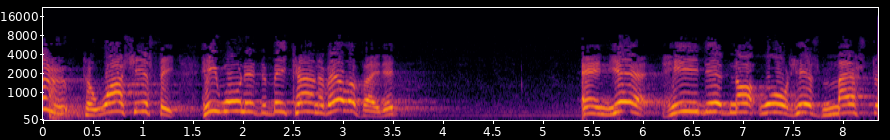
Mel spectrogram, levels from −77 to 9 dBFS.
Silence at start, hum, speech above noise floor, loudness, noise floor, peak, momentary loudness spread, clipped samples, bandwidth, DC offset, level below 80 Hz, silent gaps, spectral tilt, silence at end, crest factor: 0 s; none; 35 dB; -15 LUFS; -50 dBFS; -2 dBFS; 6 LU; under 0.1%; 7.8 kHz; under 0.1%; -58 dBFS; none; -6 dB/octave; 0 s; 14 dB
